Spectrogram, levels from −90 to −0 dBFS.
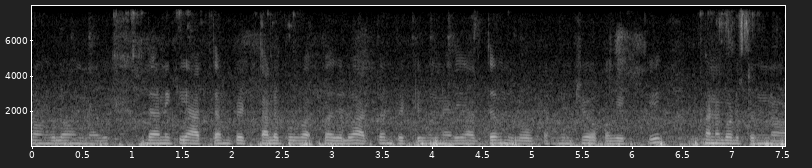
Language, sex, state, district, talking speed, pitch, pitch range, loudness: Telugu, female, Andhra Pradesh, Guntur, 120 wpm, 170 Hz, 165-175 Hz, -36 LUFS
